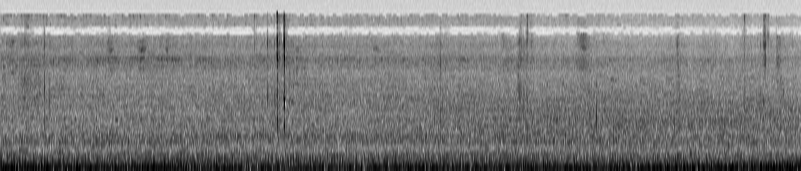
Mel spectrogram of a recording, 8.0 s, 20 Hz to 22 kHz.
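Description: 2020 Corvette Stingray's 6.2-litre LT2 V8 idling through its Z51 performance exhaust: a steady low rumble, with a single sharp click about three seconds in.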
